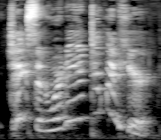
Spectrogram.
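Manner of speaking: mock fake surprise. Retelling what set him off, softly mocked fake surprise. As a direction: replay that innocent question. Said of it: "attacking me for saying".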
